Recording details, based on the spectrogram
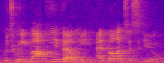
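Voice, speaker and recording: A woman's voice: mid-range voice, moderate pace, sharp tone. A woman giving an emphatic, theatrical scripted narration as a reader's theater performer. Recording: distant, very echoey room, faint noise.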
